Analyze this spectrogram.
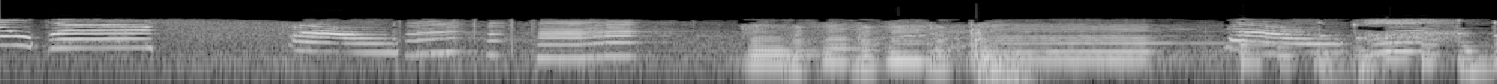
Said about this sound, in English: but it wasn't Gilbert. It was Sarah's cat, Ollie. Ollie, that's Gilbert's food the second time you've done that this week.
